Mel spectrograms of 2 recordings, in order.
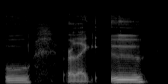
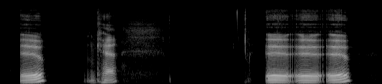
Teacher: Most likely your language has this sound, but it may sound something more like ooh or like oo or anything like that, with where the sound is really projected forward and there's a lot of tensing of the lips. In American English, we're not going to do that quite as much.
